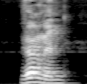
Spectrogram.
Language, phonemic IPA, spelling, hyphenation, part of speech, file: Dutch, /ˈʋʏr.mə(n)/, wurmen, wur‧men, verb, Nl-wurmen.ogg
- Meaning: 1. to worm, move by dragging one's body around 2. to squeeze, to wriggle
